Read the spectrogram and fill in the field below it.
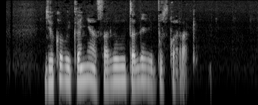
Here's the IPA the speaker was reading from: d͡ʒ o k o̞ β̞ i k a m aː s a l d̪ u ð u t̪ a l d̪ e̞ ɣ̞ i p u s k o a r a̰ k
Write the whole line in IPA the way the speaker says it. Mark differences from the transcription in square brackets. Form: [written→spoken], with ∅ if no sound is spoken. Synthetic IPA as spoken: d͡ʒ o k o̞ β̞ i k a [m→ɲ] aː s a l d̪ u ð u t̪ a l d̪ e̞ ɣ̞ i p u s k o a r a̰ k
